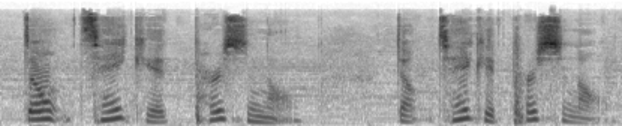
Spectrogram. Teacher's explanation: 那么 Don't 的 T 和 Take 的 T，呃，可以把它做类似连读的效果啊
